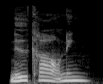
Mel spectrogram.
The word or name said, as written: nedgravning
